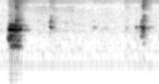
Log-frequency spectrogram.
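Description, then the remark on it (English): A dog gives a sharp bark, followed by a brief faint yip and then a second, softer bark a moment later, heard over a low steady hum with no talking. “Sorry, I was muting myself because of that dog.”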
